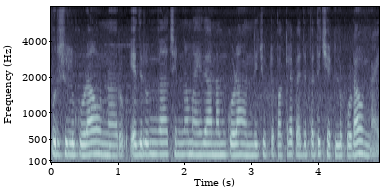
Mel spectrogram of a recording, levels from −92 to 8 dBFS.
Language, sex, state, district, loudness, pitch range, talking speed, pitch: Telugu, female, Andhra Pradesh, Chittoor, -17 LUFS, 205-215 Hz, 180 wpm, 210 Hz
